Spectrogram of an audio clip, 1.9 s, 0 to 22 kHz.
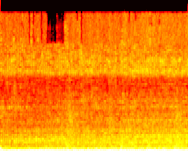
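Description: A red 2017 Suzuki GSX-R 1000 sport motorcycle with its stock exhaust running close by, a loud, steady, throaty engine drone with no pauses.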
